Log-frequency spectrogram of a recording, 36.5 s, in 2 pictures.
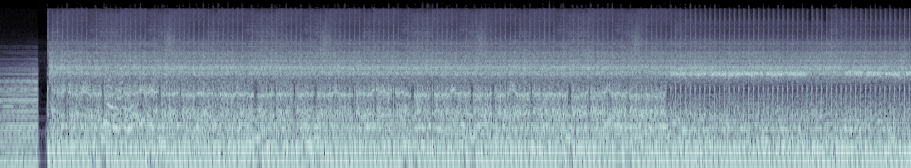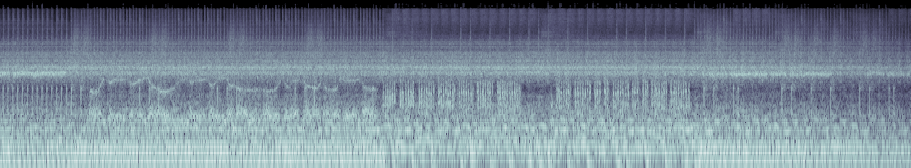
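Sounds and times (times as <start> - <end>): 
extreme metal vocals with harsh guttural growls and noisy rasps: 1.0 - 14.2, 15.3 - 36.4
machine-like vocal stuttering made with double tongue strokes: 1.0 - 36.4.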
